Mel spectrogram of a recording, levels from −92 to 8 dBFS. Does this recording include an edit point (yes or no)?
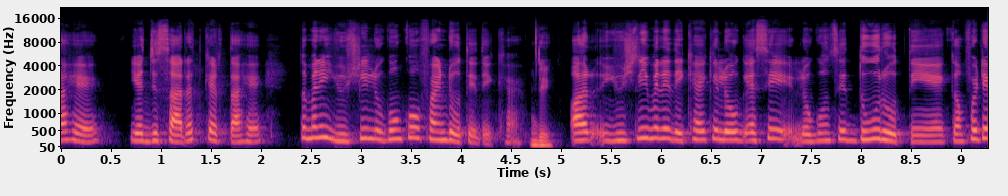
no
